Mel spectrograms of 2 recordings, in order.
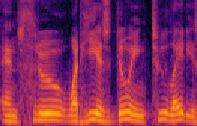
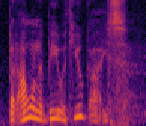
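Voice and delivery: put-on hushed, crying little girl voice, very soft; 4 semitones higher, 11 dB quieter than usual. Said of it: "And she's just crying".

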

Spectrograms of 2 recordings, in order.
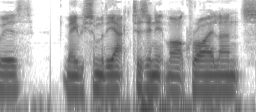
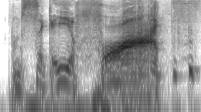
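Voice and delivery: put-on loud, high, belted New York accent; 5 semitones higher, 12 dB louder than usual. Speaker attempts Pattinson's Lighthouse accent but it slips to New York. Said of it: "It's just going to go New York again".

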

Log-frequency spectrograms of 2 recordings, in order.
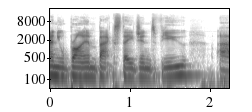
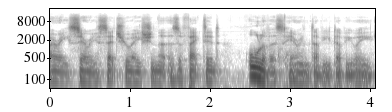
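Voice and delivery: play-acted grave, solemn, low somber delivery; 6 semitones lower, 11 dB quieter than usual. Mocking a WWE announcement about a very serious situation, in a put-on somber voice. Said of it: "they do the somber voice".

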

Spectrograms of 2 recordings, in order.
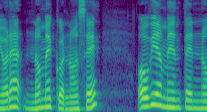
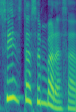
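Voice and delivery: mock casual, offhand, matter-of-fact, pitched up; 8 semitones higher than usual. Retelling how the woman doing the ultrasound told her, imitating a matter-of-fact tone. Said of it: "Así como, si fuera lo, lo más fácil".

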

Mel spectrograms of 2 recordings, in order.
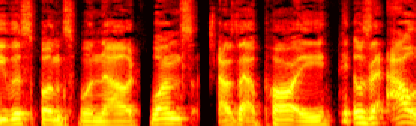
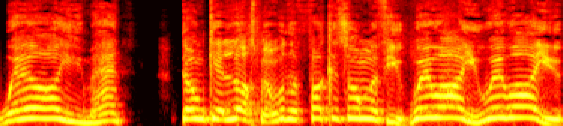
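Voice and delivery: put-on shrill, high-pitched shouting; 12 semitones higher, 3 dB louder than usual. Retelling phoning his girlfriend after she disappeared at a party, re-enacting a shout on the phone. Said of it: "I'm shouting on the phone".

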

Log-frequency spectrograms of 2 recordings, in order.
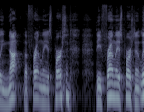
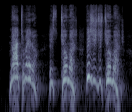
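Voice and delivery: put-on furious, shrill, very high angry yell. Retelling a story, the speaker voices an old woman complaining to a Burger King worker: acting out a yelling customer.

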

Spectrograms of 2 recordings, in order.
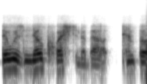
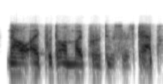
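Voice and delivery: put-on plain Turkish-accented speech; 3 semitones lower than usual. Quoting what he always said when it was time to listen to him, in a Turkish accent. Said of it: "he would always say in his Turkish accent".

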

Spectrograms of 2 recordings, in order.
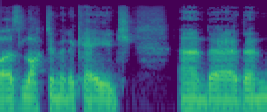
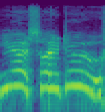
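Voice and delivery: put-on side-of-mouth speech, higher and louder; 5 dB louder than usual. Retelling a wrestling wedding moment: imitating talking out of the side of the mouth. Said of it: "out of the side of his mouth".

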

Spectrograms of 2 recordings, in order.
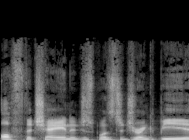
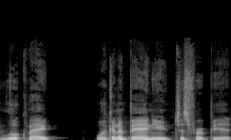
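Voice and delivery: put-on whisper, quieter; 6 dB quieter than usual. Imitating Eddie telling a player he'll be banned: whispering as Eddie. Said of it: "Eddie had a whisper to him".

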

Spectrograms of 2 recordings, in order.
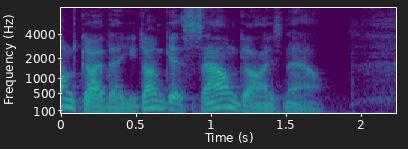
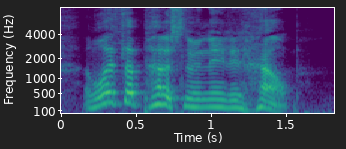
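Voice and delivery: very posh put-on accent, raised voice; 8 semitones higher, 7 dB louder than usual. Recalling having to learn written bits, redoing own delivery; very posh voice. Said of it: "Very posh".

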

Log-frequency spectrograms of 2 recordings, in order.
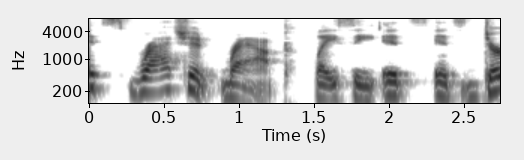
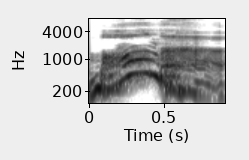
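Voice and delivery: put-on small child's Southern accent, high and loud; 5 semitones higher, 5 dB louder than usual. Retelling a child popping up to shout in a little southern accent. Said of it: "in his little southern accent goes".

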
